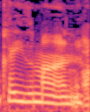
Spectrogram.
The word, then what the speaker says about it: Griezmann: Es el penal que termina errando el señor Griezmann o Griezmann, ¿cómo se dice? – Antoine Griezmann.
